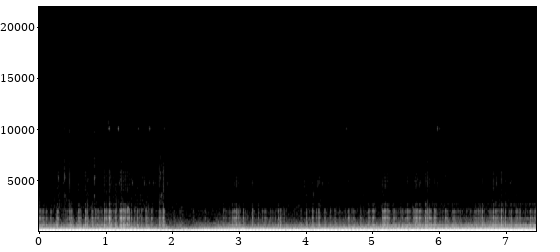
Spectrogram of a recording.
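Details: Citroen C1 (C1/107/Aygo), repaired rusty exhaust with removable dB killer baffle removed, heard inside the car while driving: deep, loud, steady drone with heavy low rumble, louder and deeper than with baffle in.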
